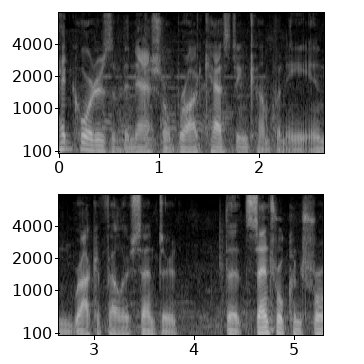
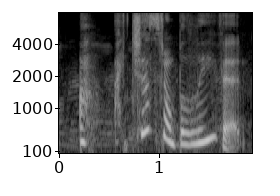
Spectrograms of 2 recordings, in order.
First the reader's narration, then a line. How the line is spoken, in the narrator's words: The girl cried out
